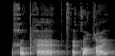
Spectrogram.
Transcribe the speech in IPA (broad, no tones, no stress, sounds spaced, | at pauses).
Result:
ħ o pʰ æ | t͡sʼ æ k ɔ q e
